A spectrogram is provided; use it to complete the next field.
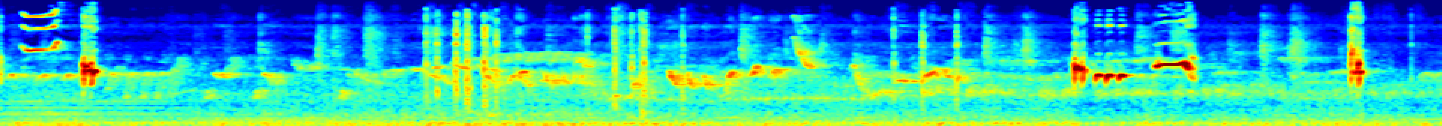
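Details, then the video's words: White-rumped shama song used as a lure recording to make other shamas sing, described as ngebat with dense bursts and varied fill-ins: clear whistled phrases near mid pitch broken by sharp, loud high chips at intervals. "Suara Burung Murai Gacor Pancingan"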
